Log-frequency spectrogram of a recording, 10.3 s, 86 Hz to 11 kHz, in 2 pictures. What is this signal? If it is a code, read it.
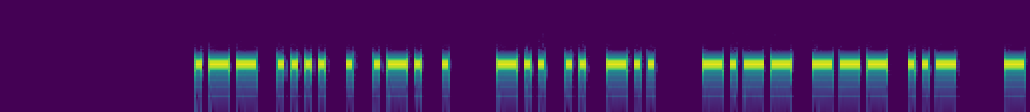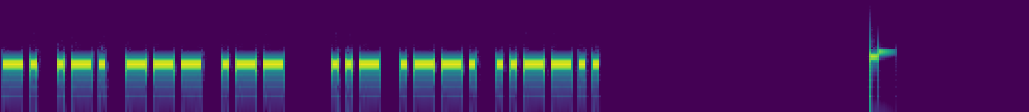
Morse code, heard as a keyed tone, about 34 wpm, 700 Hz. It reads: WHERE DID YOU GROW UP?
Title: Sentences from Top 1000 Words - Review Part 1 - 35wpm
